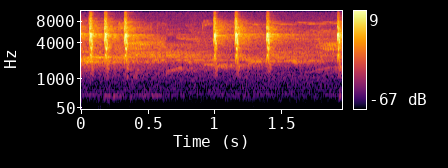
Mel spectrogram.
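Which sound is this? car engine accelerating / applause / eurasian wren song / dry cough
eurasian wren song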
